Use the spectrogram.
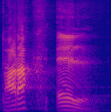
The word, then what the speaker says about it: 바라겔: 이것을 잘 나누어 읽어보면 바락엘, 빨리 읽어보면 바락엘로 발음할 수 있죠.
